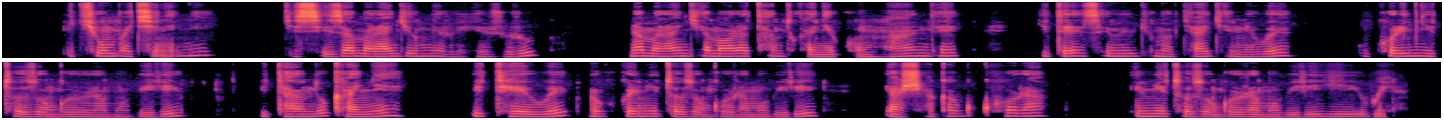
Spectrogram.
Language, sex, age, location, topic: Kinyarwanda, female, 25-35, Kigali, health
